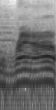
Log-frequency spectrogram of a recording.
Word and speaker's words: Rena: It's spelled Rena, but they pronounce it Rena for whatever reason.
